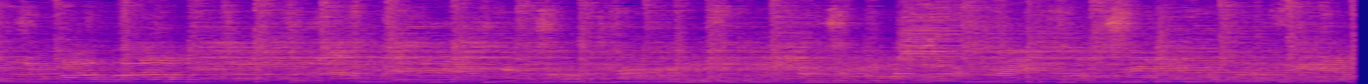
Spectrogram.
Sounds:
male singing
music

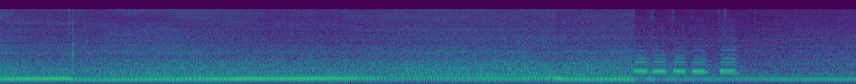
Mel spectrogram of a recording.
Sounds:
vehicle horn
car
vehicle

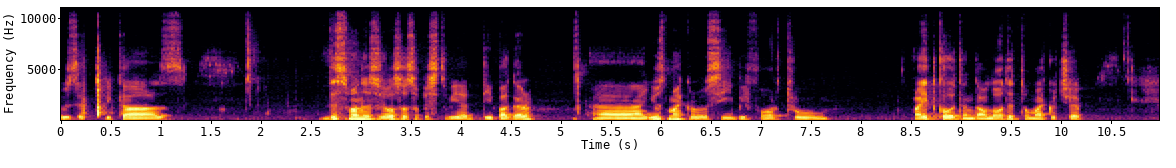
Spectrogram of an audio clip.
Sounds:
chewing

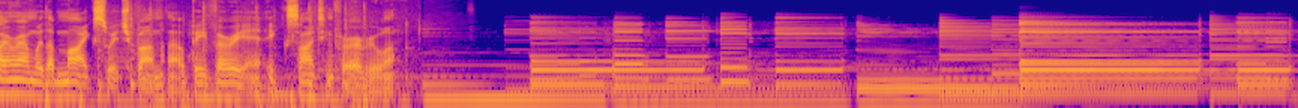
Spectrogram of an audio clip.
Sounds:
electric guitar
music

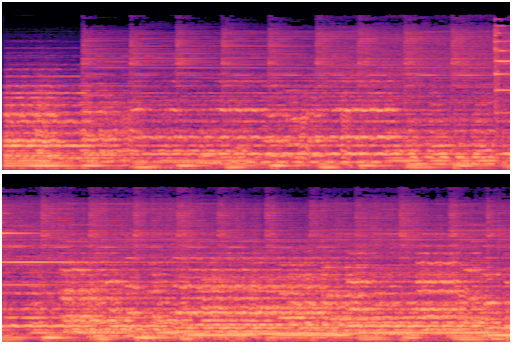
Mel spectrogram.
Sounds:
music
church bell

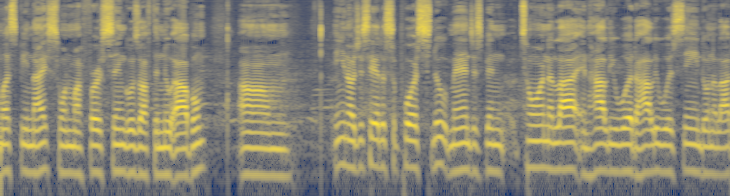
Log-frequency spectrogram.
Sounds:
speech

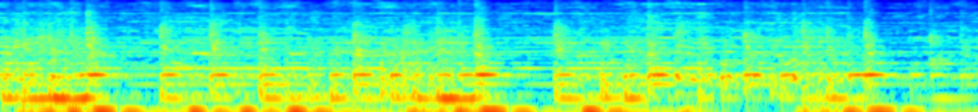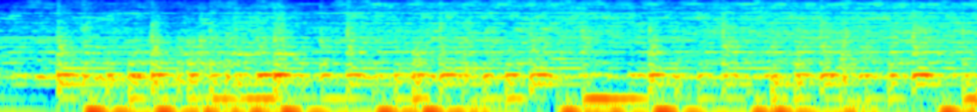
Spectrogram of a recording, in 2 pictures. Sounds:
playing sitar

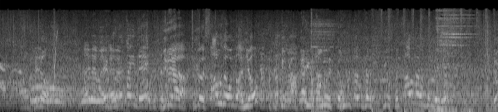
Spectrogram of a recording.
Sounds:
speech
music

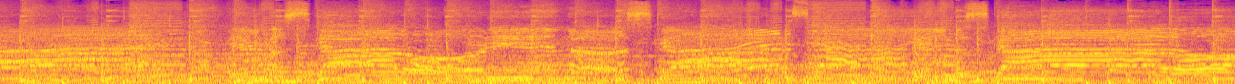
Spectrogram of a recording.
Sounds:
music
exciting music

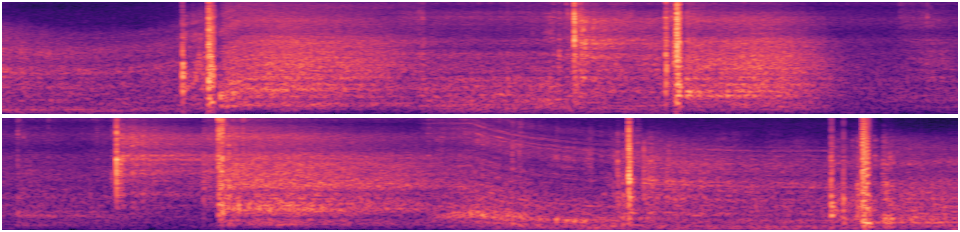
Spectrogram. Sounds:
skateboard
skateboarding

